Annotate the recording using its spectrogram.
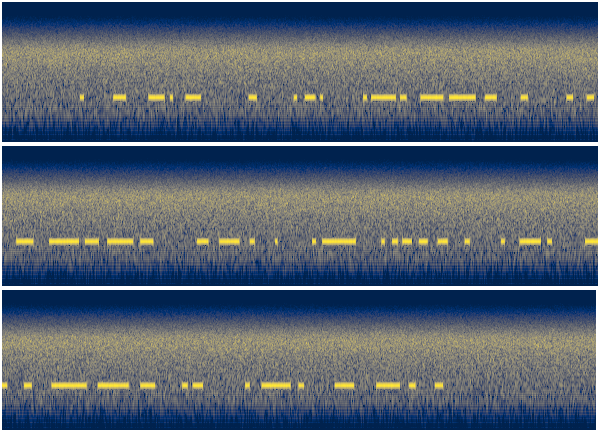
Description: Beeps of irregular length, with radio hiss. There is no code.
